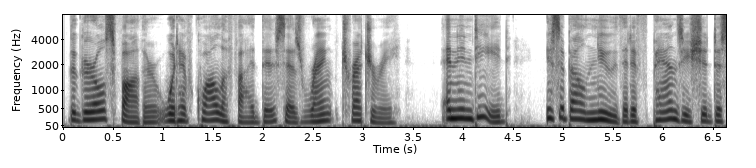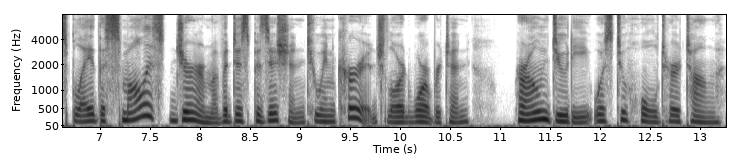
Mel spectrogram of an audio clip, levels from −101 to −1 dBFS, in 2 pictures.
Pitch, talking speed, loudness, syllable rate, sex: 170 Hz, 165 wpm, -20 LUFS, 4.9 syllables/s, female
